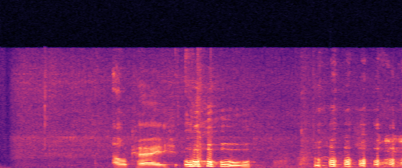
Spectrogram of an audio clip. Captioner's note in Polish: śmiech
